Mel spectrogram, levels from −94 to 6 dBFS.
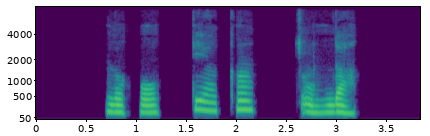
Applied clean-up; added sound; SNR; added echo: none; none; none; none.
